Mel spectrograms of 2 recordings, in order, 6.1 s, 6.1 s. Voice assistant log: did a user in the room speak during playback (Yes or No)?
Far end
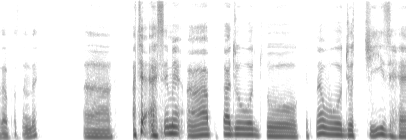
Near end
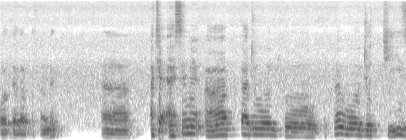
No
